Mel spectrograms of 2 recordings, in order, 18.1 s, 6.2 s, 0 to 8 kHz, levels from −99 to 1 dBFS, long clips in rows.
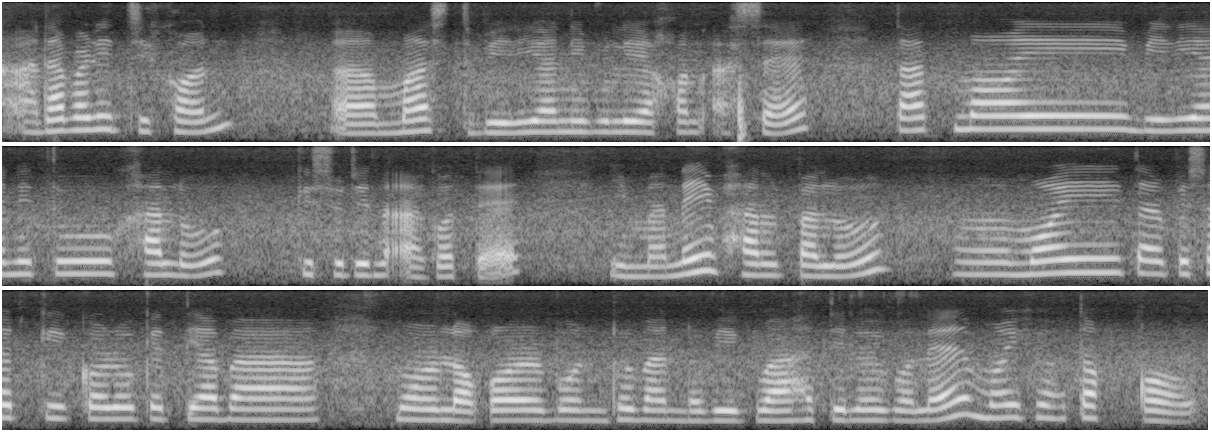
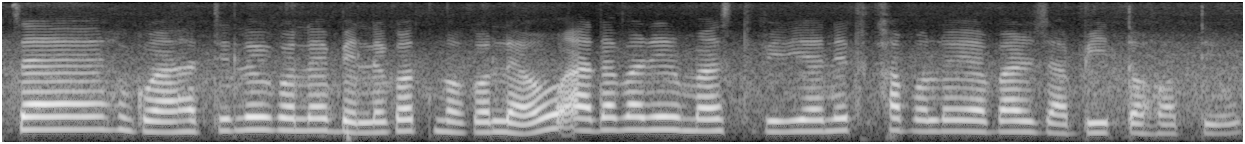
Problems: constant background noise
